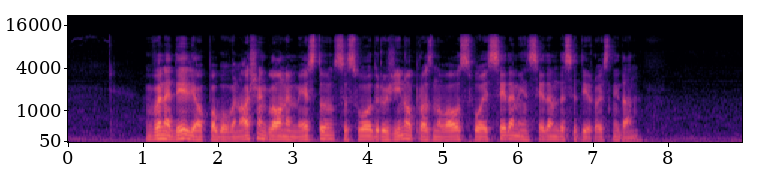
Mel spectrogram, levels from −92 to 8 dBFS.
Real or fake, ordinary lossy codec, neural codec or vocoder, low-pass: real; none; none; none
